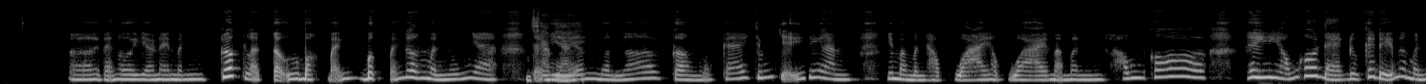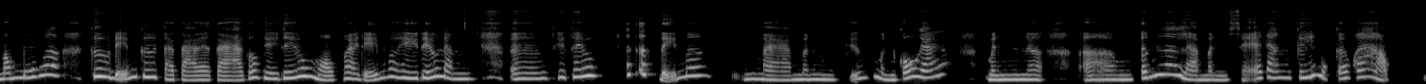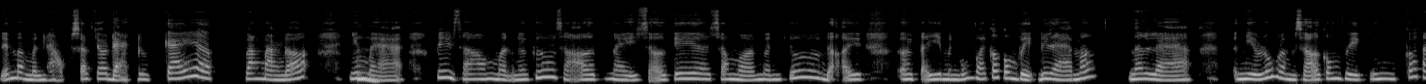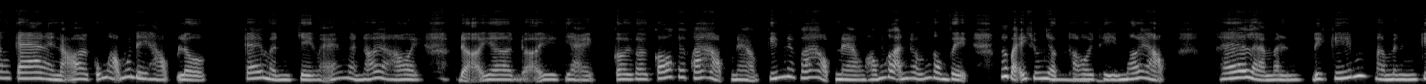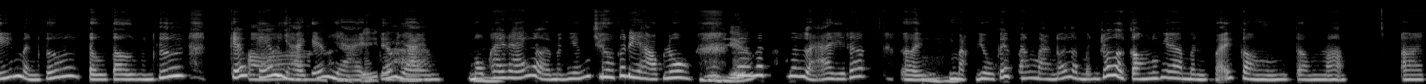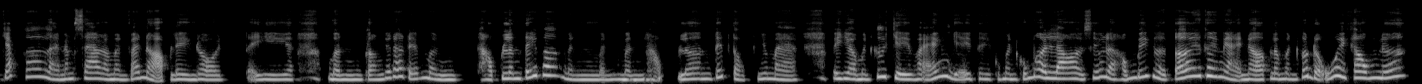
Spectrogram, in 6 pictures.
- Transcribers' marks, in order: tapping
- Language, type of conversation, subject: Vietnamese, advice, Vì sao bạn liên tục trì hoãn khiến mục tiêu không tiến triển, và bạn có thể làm gì để thay đổi?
